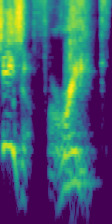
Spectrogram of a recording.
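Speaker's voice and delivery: hyped-up excited exclamation, high-pitched, slow and drawn out.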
